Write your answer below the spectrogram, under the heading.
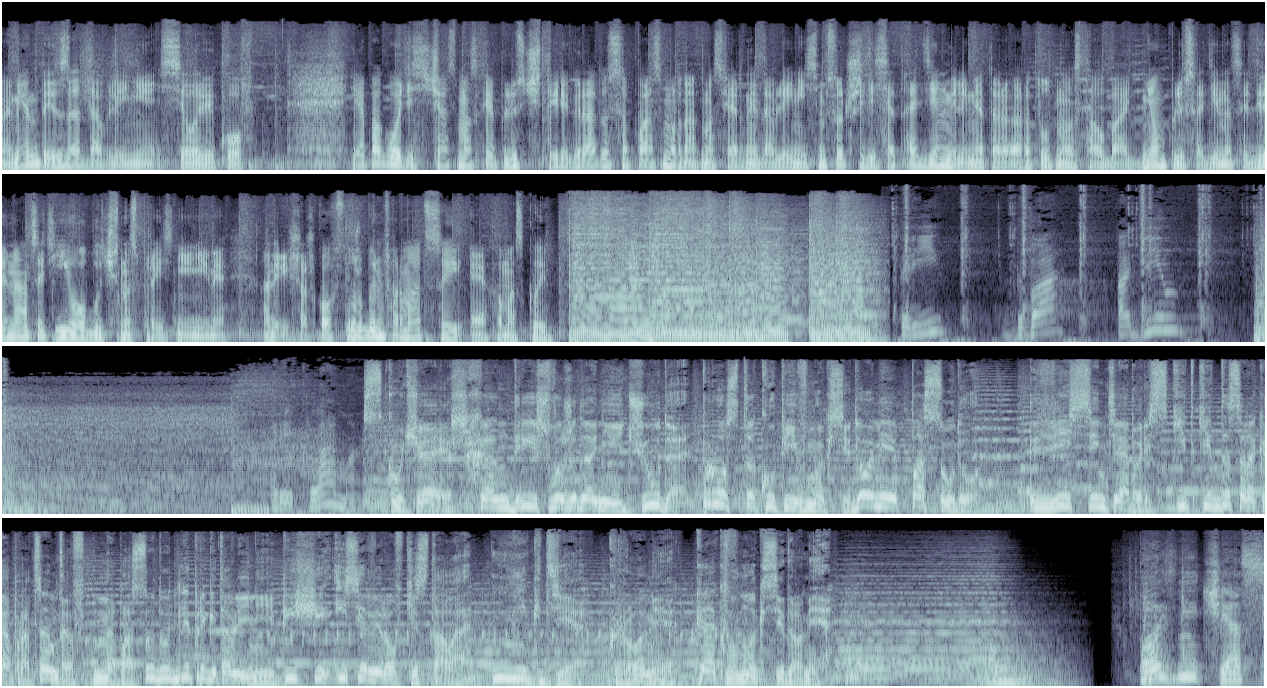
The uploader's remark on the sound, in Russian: Гости по телефону.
